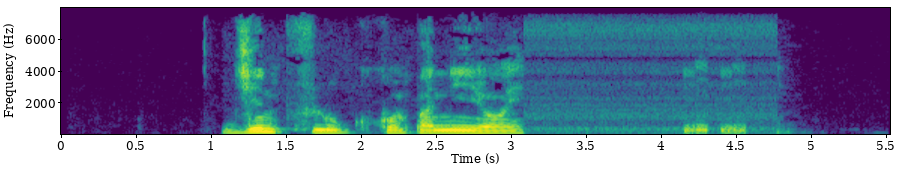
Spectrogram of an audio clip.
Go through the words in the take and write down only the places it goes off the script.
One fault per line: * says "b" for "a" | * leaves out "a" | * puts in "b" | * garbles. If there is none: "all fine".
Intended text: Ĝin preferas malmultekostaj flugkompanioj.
* leaves out "preferas malmultekostaj"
